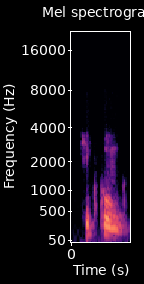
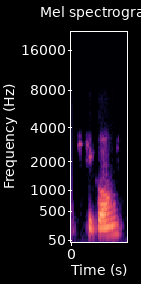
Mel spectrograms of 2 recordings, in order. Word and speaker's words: Qigong: Pues es lo mismo, pero la pronunciación correcta sería Qigong, ¿no? Esa es la pronunciación en chino como Qigong. A veces como que se traduce al inglés como Qigong, ¿no?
